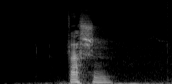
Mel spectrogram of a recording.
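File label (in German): "waschen", German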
